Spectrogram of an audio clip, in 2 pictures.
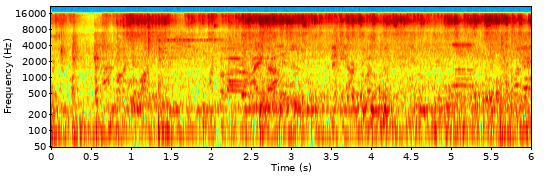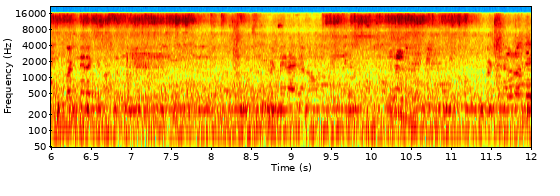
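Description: LHB passenger coach running on the track, a steady rumble of wheels on rails with a steady hum, heard through an open door or window, with a few scattered clicks from the rail joints. People talk in the background at times.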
